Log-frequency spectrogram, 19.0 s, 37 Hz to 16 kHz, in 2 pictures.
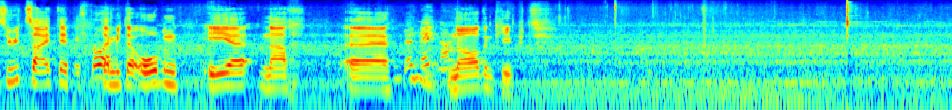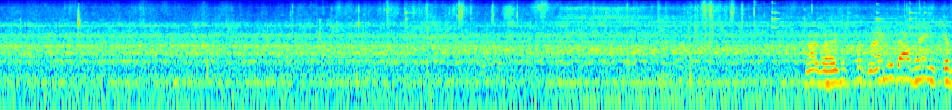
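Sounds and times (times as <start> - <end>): diesel engine humming: 0.0 - 19.0.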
